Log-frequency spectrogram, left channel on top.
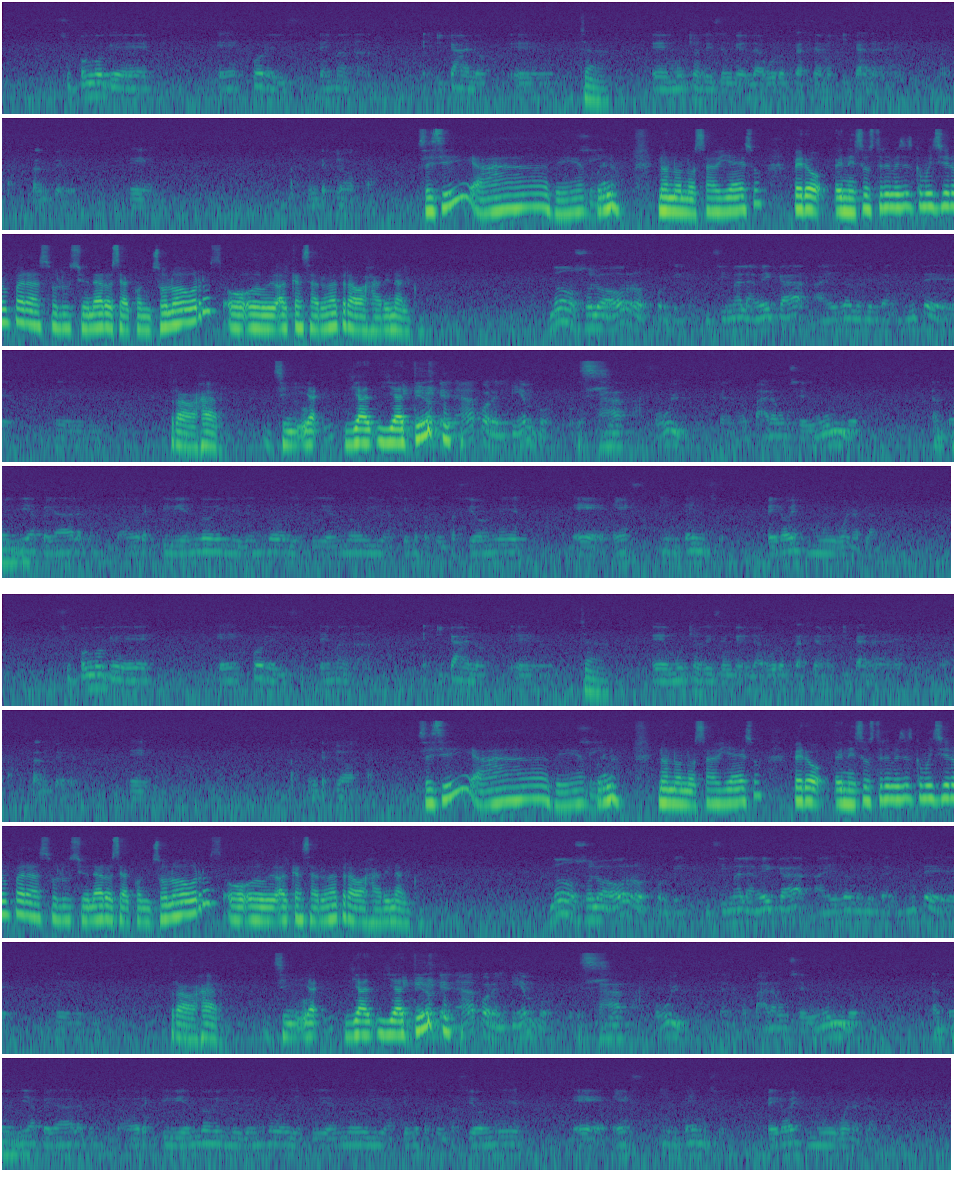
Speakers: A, on the left; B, on the left.
A: supongo que, que es por el sistema mexicano, eh,
B: Ya.
A: que muchos dicen que la burocracia mexicana es bastante, eh, bastante floja.
B: Sí, sí, ah, ve,
A: Sí,
B: bueno, no, no, no sabía eso, pero en esos tres meses, ¿cómo hicieron para solucionar? O sea, ¿con solo ahorros o, o alcanzaron a trabajar en algo?
A: no solo ahorros, porque encima la beca a ella no le permite eh,
B: Trabajar,
A: trabajar,
B: sí,
A: ¿no?
B: y a, y a- y a
A: Primero
B: ti,
A: que
B: <laughs>
A: nada por el tiempo, porque
B: sí.
A: está a full, o sea, no para un segundo, está
B: Mm,
A: todo el día pegada a la computadora escribiendo y leyendo y estudiando y haciendo presentaciones, eh, es intenso, pero es muy buena plata también.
